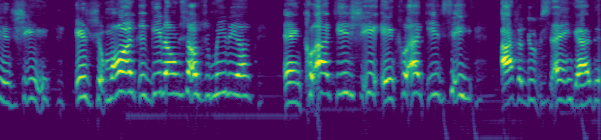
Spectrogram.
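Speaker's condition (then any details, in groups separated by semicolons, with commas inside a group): Cerebral palsy; recognized around age 3 or 4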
